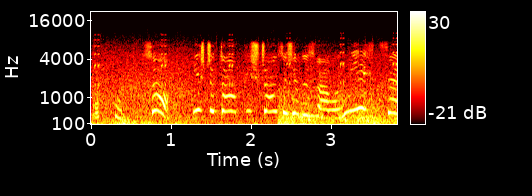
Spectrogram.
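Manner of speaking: very high, loud terrified shriek; shrieking panic. Real, not acted. Gamer hearing the detector squeal, shrieking in terror. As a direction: scream it like the monsters are right behind you.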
